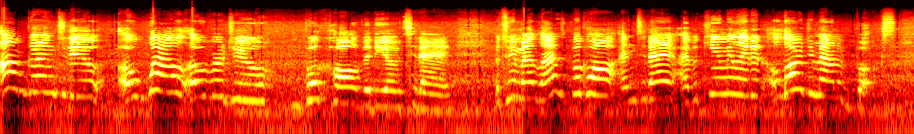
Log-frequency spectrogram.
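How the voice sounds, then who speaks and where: A woman speaks in a raised, projected voice at an extremely high pitch, with very wide pitch swings and big jumps in loudness. She keeps a moderate pace over noticeable background noise. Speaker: book vlogger. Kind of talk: casual vlog.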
